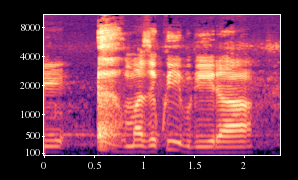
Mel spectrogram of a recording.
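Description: A man's voice holding steady pitches that step up and down, like singing or humming, with a short rough throat-clearing sound about half a second in.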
